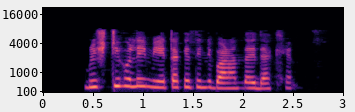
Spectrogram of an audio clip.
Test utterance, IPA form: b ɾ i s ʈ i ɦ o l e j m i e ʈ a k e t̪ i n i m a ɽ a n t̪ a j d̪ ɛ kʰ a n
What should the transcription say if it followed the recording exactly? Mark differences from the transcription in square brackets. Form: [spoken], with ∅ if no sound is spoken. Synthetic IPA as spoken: b ɾ i [ʃ] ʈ i ɦ o l e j m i e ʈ a k e t̪ i n i [b] a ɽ a n [d̪] a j d̪ ɛ kʰ [e] n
